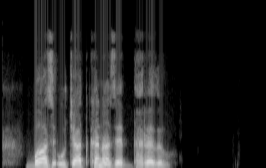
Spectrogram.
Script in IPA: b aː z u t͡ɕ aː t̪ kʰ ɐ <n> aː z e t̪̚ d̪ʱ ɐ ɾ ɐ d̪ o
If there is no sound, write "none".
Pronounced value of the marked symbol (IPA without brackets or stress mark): n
